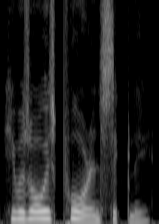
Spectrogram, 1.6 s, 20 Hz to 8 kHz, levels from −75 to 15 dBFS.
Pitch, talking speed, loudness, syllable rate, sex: 220 Hz, 225 wpm, -15 LUFS, 5.5 syllables/s, female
